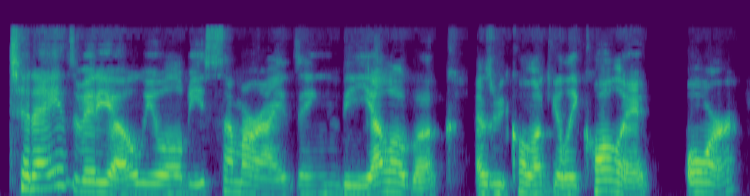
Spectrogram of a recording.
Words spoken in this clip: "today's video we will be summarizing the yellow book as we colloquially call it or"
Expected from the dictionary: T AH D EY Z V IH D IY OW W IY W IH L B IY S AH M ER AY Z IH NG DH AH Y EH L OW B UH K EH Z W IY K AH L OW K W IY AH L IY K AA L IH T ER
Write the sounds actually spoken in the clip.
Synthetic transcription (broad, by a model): T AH D EY Z V IH D IY OW W IY W IH L B IY S AH M ER AY Z IH NG DH AH Y EH L OW B UH K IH Z W IY K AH L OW K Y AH L IY K AA L IH T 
